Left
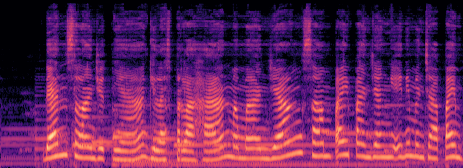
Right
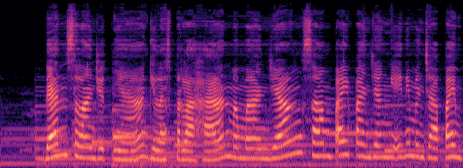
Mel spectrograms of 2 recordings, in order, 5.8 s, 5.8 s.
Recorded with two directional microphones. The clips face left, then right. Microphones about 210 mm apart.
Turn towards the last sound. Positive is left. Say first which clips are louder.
# left 4 dB
turn(degrees=50)  # may be behind; listen again after turning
